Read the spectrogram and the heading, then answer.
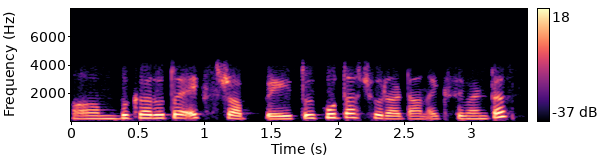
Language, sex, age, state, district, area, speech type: Kashmiri, female, 45-60, Jammu and Kashmir, Ganderbal, urban, conversation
